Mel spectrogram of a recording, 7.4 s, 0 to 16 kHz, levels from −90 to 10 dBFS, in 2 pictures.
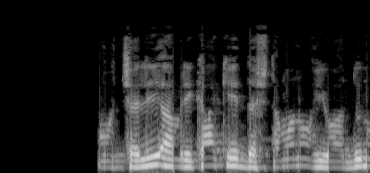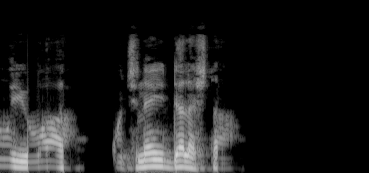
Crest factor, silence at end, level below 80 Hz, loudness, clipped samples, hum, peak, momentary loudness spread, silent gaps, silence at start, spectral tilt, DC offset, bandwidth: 16 dB; 1.4 s; -52 dBFS; -15 LUFS; under 0.1%; none; 0 dBFS; 15 LU; 4.60-4.83 s; 1 s; -8 dB/octave; under 0.1%; 7.6 kHz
